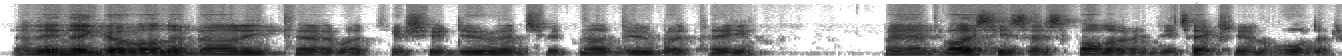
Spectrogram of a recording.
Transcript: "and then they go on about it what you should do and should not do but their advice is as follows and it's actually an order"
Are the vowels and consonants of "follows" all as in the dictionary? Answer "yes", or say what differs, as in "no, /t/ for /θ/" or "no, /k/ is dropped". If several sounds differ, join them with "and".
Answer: no, /z/ is dropped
